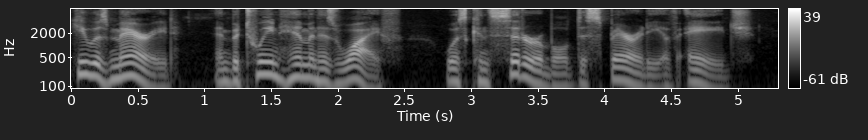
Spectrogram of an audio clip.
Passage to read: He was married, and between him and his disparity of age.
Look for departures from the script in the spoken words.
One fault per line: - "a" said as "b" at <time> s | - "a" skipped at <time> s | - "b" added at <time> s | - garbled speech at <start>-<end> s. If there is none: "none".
- "wife was considerable" added at 2.0 s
